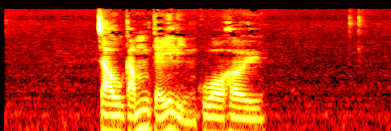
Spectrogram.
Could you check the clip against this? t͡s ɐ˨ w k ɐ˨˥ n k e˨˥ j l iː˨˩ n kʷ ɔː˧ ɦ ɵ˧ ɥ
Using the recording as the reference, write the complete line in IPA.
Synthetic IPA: t͡s ɐ˨ w k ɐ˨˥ m k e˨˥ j l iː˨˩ n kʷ ɔː˧ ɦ ɵ˧ ɥ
